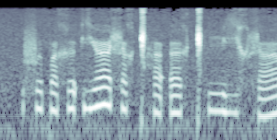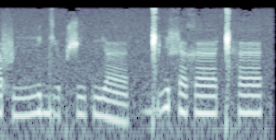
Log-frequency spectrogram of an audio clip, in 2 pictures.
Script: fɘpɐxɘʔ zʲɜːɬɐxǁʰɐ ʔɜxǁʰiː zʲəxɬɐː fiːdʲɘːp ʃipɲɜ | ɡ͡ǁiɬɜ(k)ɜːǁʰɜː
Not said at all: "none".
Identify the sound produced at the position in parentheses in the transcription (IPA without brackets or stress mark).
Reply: x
